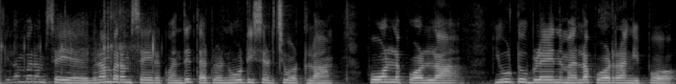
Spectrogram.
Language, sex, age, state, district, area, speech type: Tamil, female, 18-30, Tamil Nadu, Coimbatore, rural, spontaneous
